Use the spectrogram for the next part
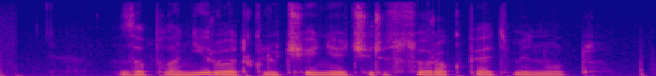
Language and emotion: Russian, neutral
